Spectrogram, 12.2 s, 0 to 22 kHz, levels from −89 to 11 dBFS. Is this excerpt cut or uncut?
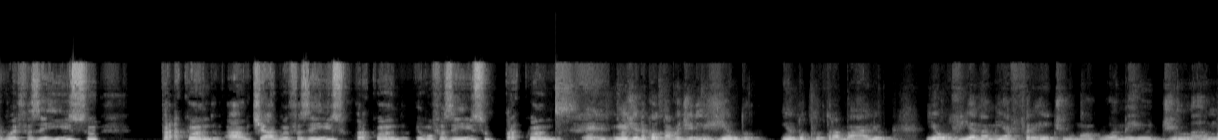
cut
